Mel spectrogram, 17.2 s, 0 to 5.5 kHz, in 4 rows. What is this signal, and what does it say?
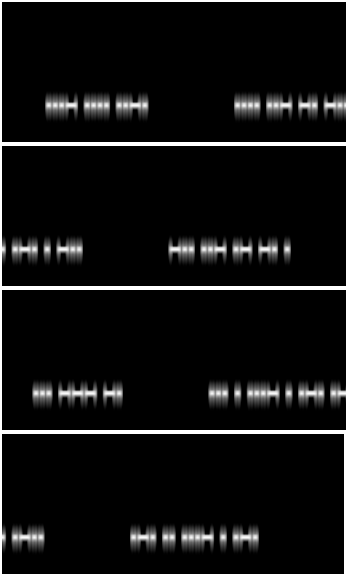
Morse code, heard as a keyed tone, about 30 wpm, 550 Hz. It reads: VHF HUNDRED DUANE SON SEVERAL RIVER
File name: Ultimate Word List / 30WPM Ultimate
